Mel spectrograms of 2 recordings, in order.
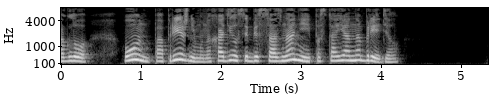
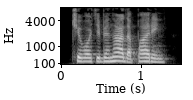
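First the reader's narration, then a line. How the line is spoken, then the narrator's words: Gruff mutter. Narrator (Russian): буркнул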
